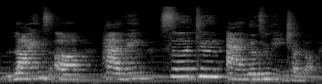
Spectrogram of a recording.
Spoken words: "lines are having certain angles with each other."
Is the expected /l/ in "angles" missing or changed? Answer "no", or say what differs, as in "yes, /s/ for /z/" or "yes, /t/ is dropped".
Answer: no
